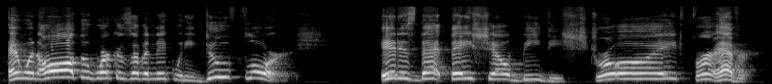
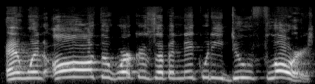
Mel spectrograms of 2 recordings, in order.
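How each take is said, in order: First: Building preacher cadence. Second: Higher, louder preaching; building preacher cadence. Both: Acted. Host preaching to viewers, rising in fervor. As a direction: rise into the verse like a sermon.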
